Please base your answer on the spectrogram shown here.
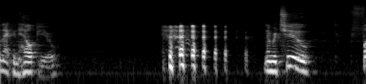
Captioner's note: laughing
